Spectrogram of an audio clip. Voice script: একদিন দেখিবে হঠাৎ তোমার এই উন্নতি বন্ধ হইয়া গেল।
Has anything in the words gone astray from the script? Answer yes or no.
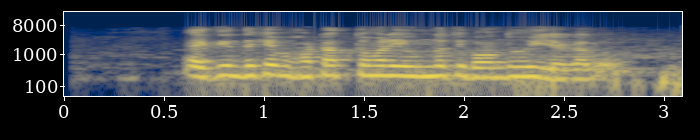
no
